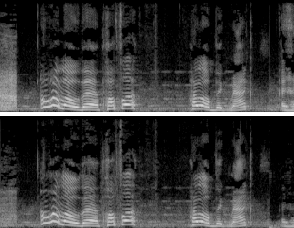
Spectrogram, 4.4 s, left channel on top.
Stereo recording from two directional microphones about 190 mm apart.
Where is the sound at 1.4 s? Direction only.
Centre (ahead or behind).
